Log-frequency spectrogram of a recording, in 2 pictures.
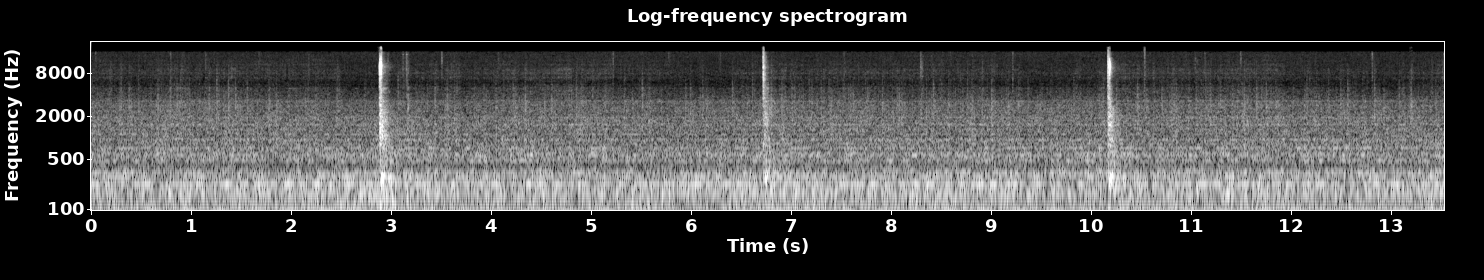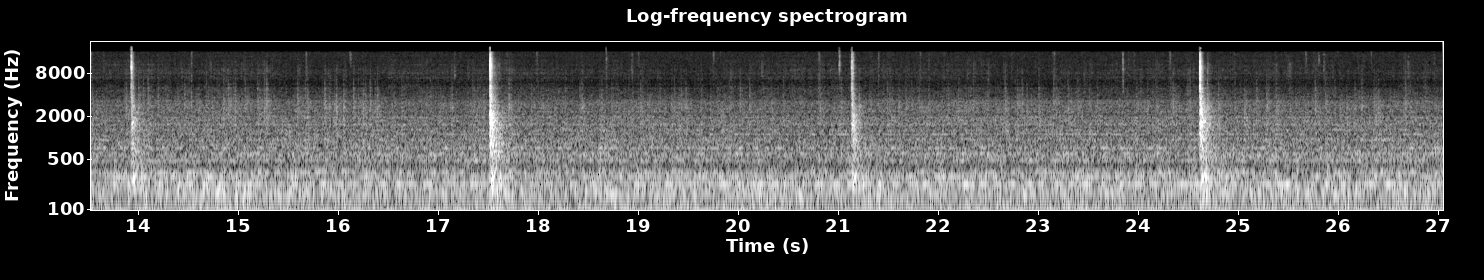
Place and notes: Woodbridge, UK - agricultural hose reel irrigation system
water stressed irrigation of potatoes in Suffolk using agricultural hose reel computer programmable system pumping water via leaky hose connection points.
Marantz PMD620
